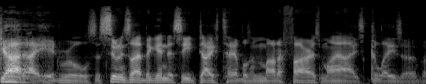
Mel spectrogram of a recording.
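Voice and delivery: fake American accent. Reading out a player's survey answer, the speaker voices him in a put-on American accent. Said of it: "I'm making him American".

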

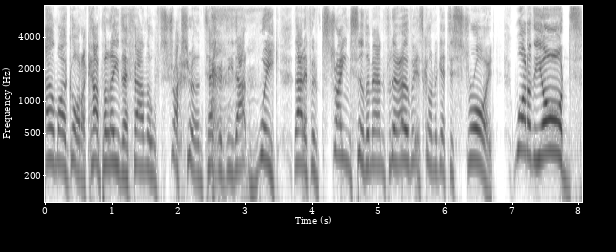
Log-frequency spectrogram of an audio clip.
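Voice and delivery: put-on full-volume, high-pitched Australian accent. Acting out a scene for the others: slipping into an Australian accent. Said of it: "you went Australian at the end".

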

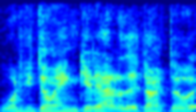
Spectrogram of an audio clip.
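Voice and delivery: panicked shouting.

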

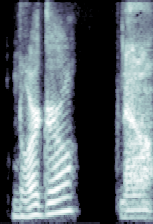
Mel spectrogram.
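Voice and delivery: dismissive aside, half to herself. Retelling a character's aside in an episode: Kamala muttering under her breath. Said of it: "Kamala says under her breath".

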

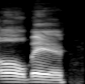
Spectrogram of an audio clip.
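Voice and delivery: put-on sobbing. Mocking a guy who is crying right now, mock crying. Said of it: "This dude crying right now".

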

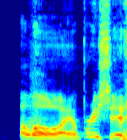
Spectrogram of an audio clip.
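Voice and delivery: put-on wild Italian accent. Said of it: "now do it in that crazy Italian accent".

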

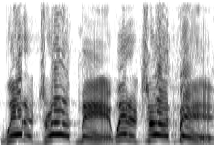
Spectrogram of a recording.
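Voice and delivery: shouting, high-pitched. Retelling how Christy, in labor without an epidural, kept shouting in the hospital; imitating Christy shouting. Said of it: "she was literally shouting in the hospital".

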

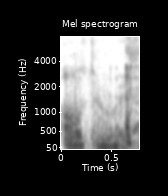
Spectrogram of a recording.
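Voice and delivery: deep, low voice like an action star. Imagining a movie cameo, doing a line in a deep Vin Diesel voice. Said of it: "he's got that deep voice".

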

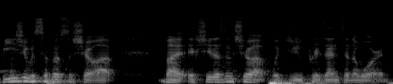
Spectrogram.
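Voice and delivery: ordinary talk

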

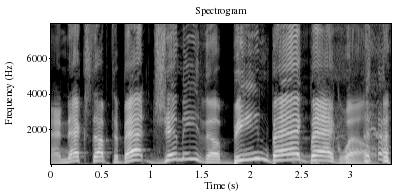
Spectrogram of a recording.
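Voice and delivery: shrill, booming 1930s ballpark announcer voice. Speaker suddenly breaking into a bit, in a 1930s baseball announcer voice. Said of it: "sounding like a 1930s baseball announcer".

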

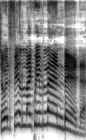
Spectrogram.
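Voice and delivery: very high cartoon-villain voice. Voicing a pirate speaking over the ship's comms: Skeletor voice. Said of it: "I'm actually going more for Skeletor".

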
